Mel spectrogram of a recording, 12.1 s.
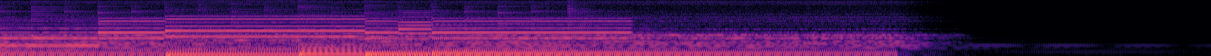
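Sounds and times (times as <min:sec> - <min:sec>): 
backing music: 0:00.0 - 0:09.3.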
